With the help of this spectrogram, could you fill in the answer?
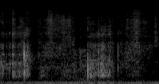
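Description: Scissors cutting paper: a few crisp, papery snips and crunches in an uneven rhythm, fairly quiet, with no one talking.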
